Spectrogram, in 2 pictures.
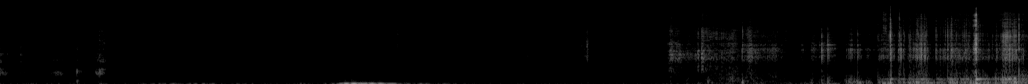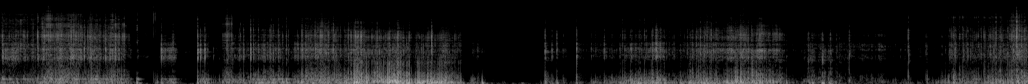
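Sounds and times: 
scratching hard bumpy surface: 6.6s - 20.5s.

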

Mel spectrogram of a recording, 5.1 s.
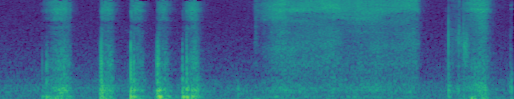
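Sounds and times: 
gym chalk crushed and crumbled: 0.4s - 2.0s, 2.6s - 5.0s.

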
